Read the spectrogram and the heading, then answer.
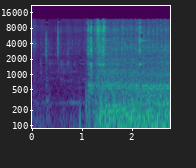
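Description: After a second of near-quiet with a few small clicks, a boat engine roars to life and keeps running steadily, loud, with a rough droning rumble, as the boat travels to a remote village a few miles from the sea.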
